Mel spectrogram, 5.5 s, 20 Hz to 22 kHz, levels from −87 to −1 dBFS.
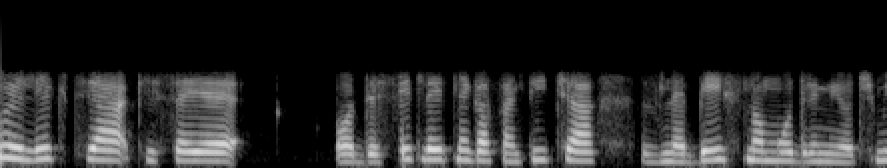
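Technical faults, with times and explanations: Throughout: iLBC codec. The speech is confined to roughly 200 Hz to 3.5 kHz, with a plainly audible rough, synthetic edge. Each short frame's excitation is coded independently, consistent with the 20 ms, 15.2 kbps iLBC mode, which coarsens fine vocal detail.
2.46–2.54 s and 4.83–4.88 s: lost iLBC frames. Each gap of about 40 ms, which fits two dropped 20 ms frames, is filled by a repeated pitch cycle mixed with noise. It sounds like a brief buzzy, held vowel, and normal speech resumes almost immediately after.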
